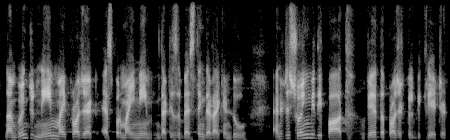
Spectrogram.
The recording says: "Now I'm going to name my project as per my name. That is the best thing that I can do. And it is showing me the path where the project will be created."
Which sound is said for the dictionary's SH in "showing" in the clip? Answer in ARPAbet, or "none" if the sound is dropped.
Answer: SH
